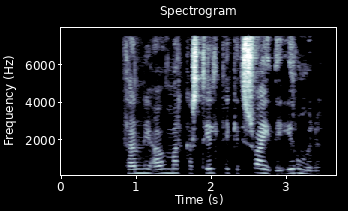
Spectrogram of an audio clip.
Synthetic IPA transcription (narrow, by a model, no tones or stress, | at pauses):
θanːɪavmar̥kast̪ʰɪlt̪ʰɛːcɪðsvaːjðɪʔiɾuːmʏnʏ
